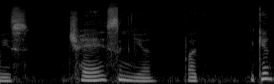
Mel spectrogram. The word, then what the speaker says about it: Choi Seung-yoon: just please tell me your name as you pronounce it right my name is CH Yun but you can call me Yun yeah thank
